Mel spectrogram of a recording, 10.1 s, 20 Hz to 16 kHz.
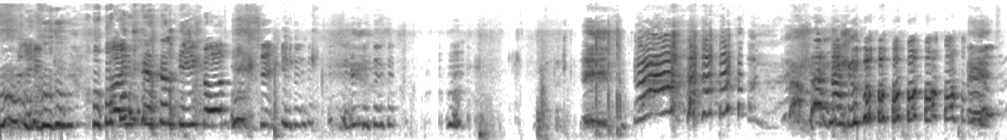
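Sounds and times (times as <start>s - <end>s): children laughing: 0.0s - 4.8s, 5.6s - 10.0s.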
